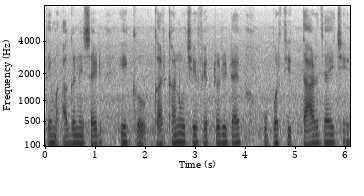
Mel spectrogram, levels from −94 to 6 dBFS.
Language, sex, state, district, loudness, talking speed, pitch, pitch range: Gujarati, male, Gujarat, Gandhinagar, -19 LUFS, 125 wpm, 120 Hz, 115-130 Hz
